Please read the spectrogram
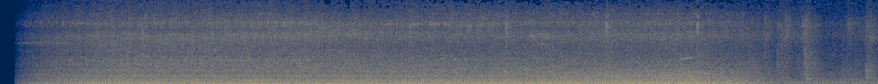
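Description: Steady outdoor background noise with a constant low hum running through it. It drops in level near the end, giving way to a quieter indoor room sound.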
